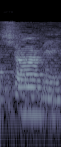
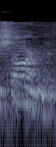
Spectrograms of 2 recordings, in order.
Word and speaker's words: Sharmin: with them that, yes, my name is pronounced just as the commercial.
